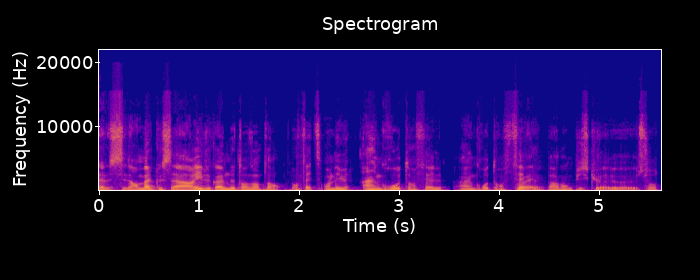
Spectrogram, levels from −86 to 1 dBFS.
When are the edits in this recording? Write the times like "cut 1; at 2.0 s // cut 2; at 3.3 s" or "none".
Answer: cut 1; at 1.9 s // cut 2; at 3.5 s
